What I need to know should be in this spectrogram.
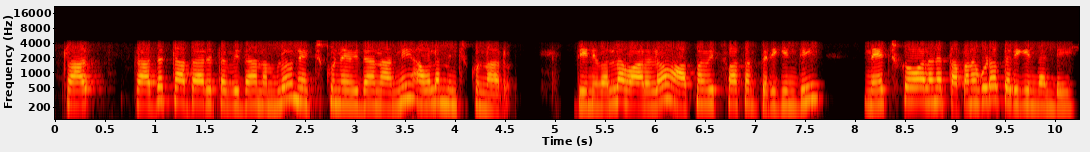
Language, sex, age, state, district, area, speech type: Telugu, female, 30-45, Andhra Pradesh, Sri Satya Sai, urban, conversation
